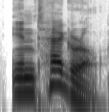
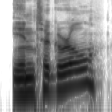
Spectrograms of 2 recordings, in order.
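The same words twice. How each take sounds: First: The stress is shifted to another syllable. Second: The stress is on the traditional syllable. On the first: The speaker calls it wrong. "so many speakers now misplace the accent" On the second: The speaker calls it right. "my first pronunciation of each word was the proper one"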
